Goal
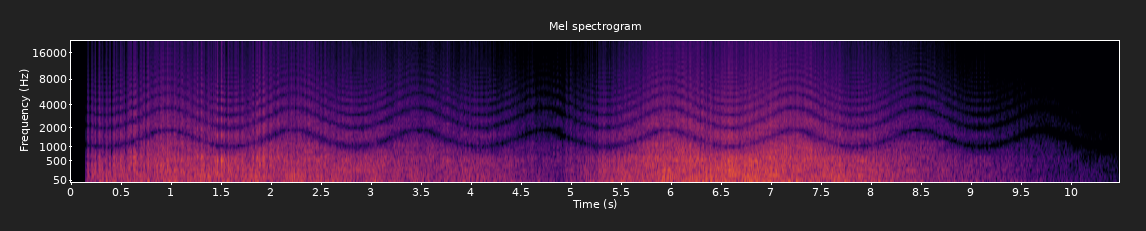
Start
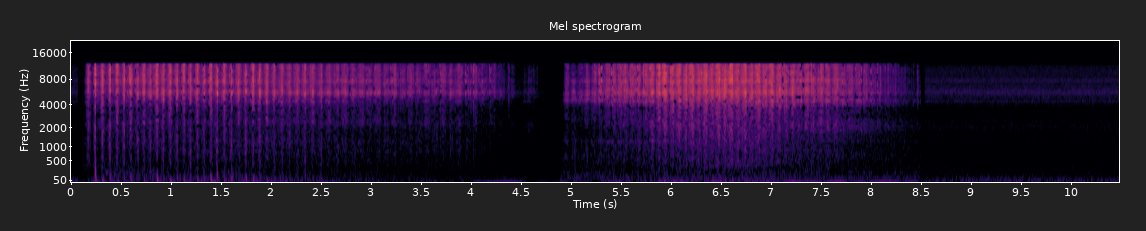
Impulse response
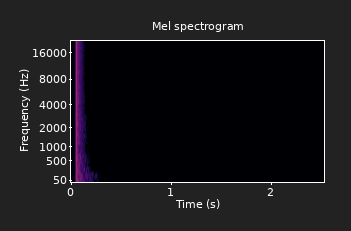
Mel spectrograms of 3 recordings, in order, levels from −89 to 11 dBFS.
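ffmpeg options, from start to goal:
-filter_complex "[0:a]acrossover=split=6000[a][b];[b]acompressor=threshold=-46dB:ratio=4:attack=1:release=60[c];[a][c]amix=inputs=2:normalize=0,aeval=exprs='sgn(val(0))*max(abs(val(0))-0.00106,0)':c=same,aecho=1:1:343|686|1029|1372|1715|2058|2401|2744:0.562|0.337|0.202|0.121|0.0729|0.0437|0.0262|0.0157,acrusher=samples=34:mix=1:aa=0.000001:lfo=1:lforange=20.4:lforate=0.8,asplit=2[d][e];[1:a]atrim=start_sample=2205,adelay=40[f];[e][f]afir=irnorm=-1:irlink=0,volume=6dB[g];[d][g]amix=inputs=2:normalize=0,volume=-2dB"

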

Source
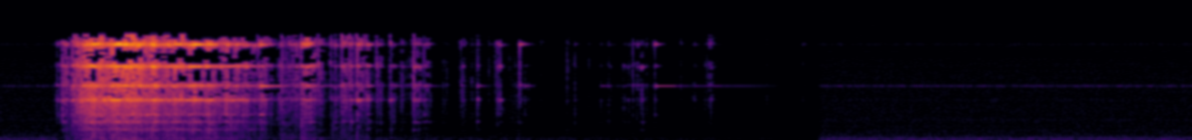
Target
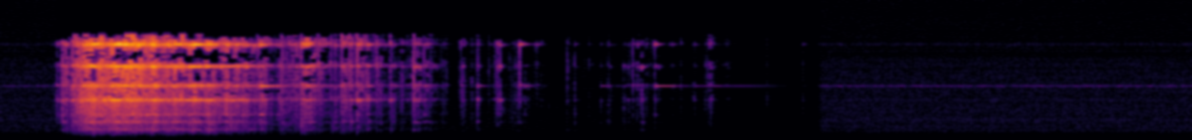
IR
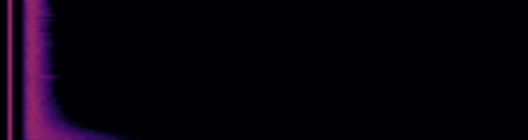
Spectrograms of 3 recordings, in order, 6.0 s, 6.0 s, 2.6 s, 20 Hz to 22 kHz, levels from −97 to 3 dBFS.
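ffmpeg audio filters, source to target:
-filter_complex "[0:a]highpass=f=1.5k:w=0.5412,highpass=f=1.5k:w=1.3066[a];[1:a]atrim=start_sample=2205,atrim=end_sample=3969[b];[a][b]afir=irnorm=-1:irlink=0,volume=5.5dB"

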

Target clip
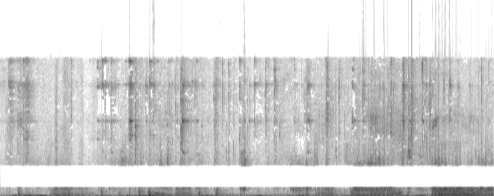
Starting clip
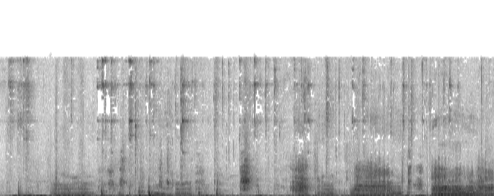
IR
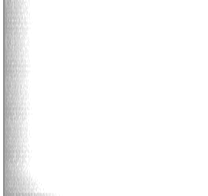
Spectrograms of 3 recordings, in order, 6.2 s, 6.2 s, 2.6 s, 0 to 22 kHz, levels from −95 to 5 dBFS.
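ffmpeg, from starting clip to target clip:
-filter_complex "[0:a]aeval=exprs='val(0)+0.01*(sin(2*PI*50*n/s)+sin(2*PI*2*50*n/s)/2+sin(2*PI*3*50*n/s)/3+sin(2*PI*4*50*n/s)/4+sin(2*PI*5*50*n/s)/5)':c=same,asettb=1/sr,asplit=3[a][b][c];[a]atrim=end=3.064[d];[b]atrim=start=3.06:end=3.83,asetpts=PTS-STARTPTS,afade=t=in:d=0.004:c=qsin,afade=t=out:st=0.766:d=0.004:c=qsin,acrossover=split=180[e][f];[f]acompressor=threshold=-31dB:ratio=10[g];[e][g]amix=inputs=2:normalize=0[h];[c]atrim=start=3.826[i];[d][h]acrossfade=d=0.004:c1=hsin:c2=qsin[j];[j][i]acrossfade=d=0.004:c1=qsin:c2=hsin,asettb=1/sr,asplit=3[k][l][m];[k]atrim=end=4.604[n];[l]atrim=start=4.6:end=5.49,asetpts=PTS-STARTPTS,afade=t=in:d=0.004:c=qsin,afade=t=out:st=0.886:d=0.004:c=qsin,highshelf=f=3.7k:t=q:w=1.5:g=6.5[o];[m]atrim=start=5.486[p];[n][o]acrossfade=d=0.004:c1=hsin:c2=qsin[q];[q][p]acrossfade=d=0.004:c1=qsin:c2=hsin,aeval=exprs='clip(val(0),-1,0.224)':c=same,equalizer=f=2.6k:w=0.6:g=11.5,asplit=2[r][s];[s]aecho=0:1:831:0.0944[t];[r][t]amix=inputs=2:normalize=0,asettb=1/sr,asplit=3[u][v][w];[u]atrim=end=0.884[x];[v]atrim=start=0.88:end=1.56,asetpts=PTS-STARTPTS,afade=t=in:d=0.004:c=qsin,afade=t=out:st=0.676:d=0.004:c=qsin,acompressor=threshold=-24dB:ratio=12[y];[w]atrim=start=1.556[z];[x][y]acrossfade=d=0.004:c1=hsin:c2=qsin[aa];[aa][z]acrossfade=d=0.004:c1=qsin:c2=hsin,afftfilt=real='re*(1-between(b*sr/4096,940,3600))':imag='im*(1-between(b*sr/4096,940,3600))':win_size=4096:overlap=0.75,volume=-7.5dB"

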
